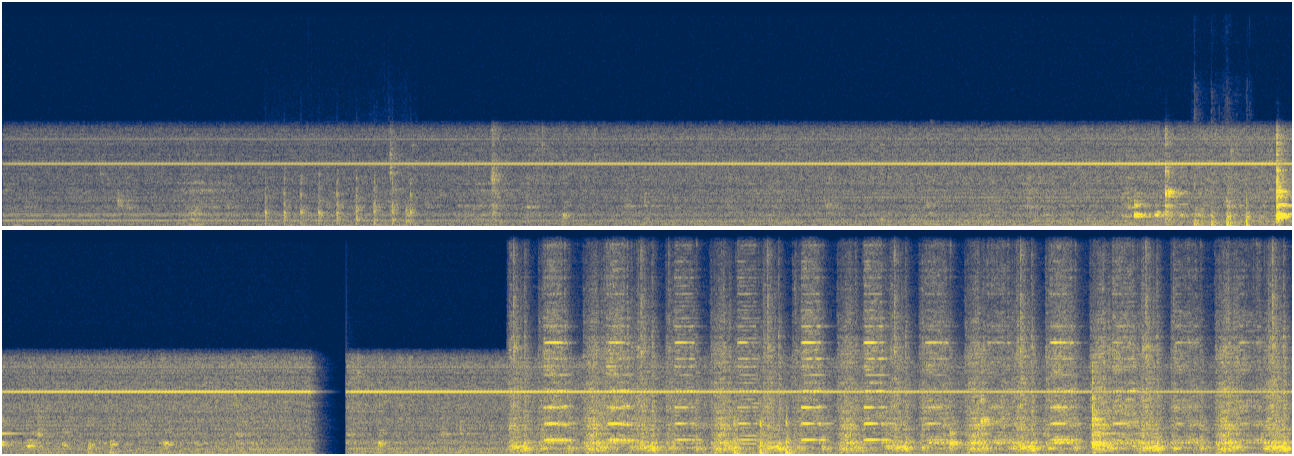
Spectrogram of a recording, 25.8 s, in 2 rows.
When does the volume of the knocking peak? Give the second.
20 s.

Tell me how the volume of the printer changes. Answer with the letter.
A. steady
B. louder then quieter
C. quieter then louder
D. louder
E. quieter
A.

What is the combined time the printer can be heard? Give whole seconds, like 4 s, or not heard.
8 s.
